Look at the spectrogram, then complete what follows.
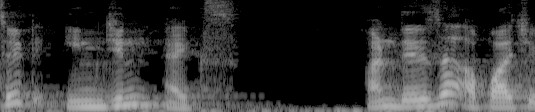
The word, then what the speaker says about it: Nginx: Okay, it is spelled as Nginx, but we pronounce it Nginx.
